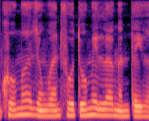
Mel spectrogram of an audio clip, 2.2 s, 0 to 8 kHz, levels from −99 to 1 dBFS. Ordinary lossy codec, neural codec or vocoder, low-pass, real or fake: none; none; none; real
